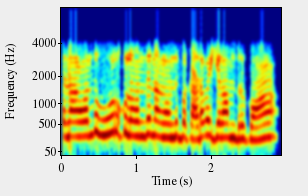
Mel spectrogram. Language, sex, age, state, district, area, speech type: Tamil, male, 18-30, Tamil Nadu, Virudhunagar, rural, conversation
